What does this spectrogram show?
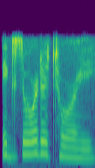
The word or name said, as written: exhortatory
